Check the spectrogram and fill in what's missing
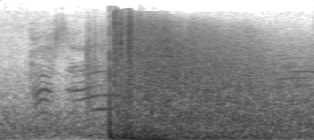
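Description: A cheap artillery barrage fires in a WWII video game battle: one sharp, heavy boom cracks out and rolls into a long rumbling decay, just after a faint snatch of voice.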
